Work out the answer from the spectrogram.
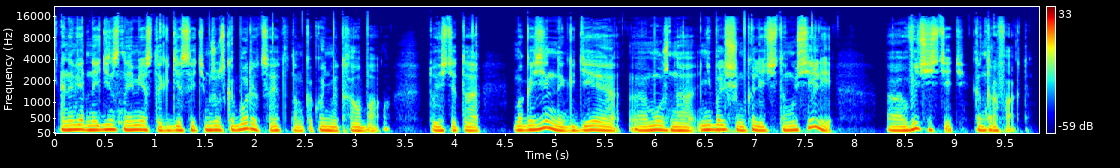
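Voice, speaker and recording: A man's voice: mid-range voice, fairly quick, a little mellow, breathy edge, no echo, clean studio sound. A man, a law firm partner, answering interview questions in a loose conversational way with many fillers. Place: lives and works in Beijing.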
